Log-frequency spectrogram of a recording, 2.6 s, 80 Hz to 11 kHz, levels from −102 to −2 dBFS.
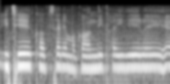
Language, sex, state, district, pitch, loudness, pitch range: Hindi, female, Uttar Pradesh, Saharanpur, 220 Hz, -15 LUFS, 215-230 Hz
